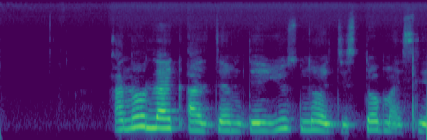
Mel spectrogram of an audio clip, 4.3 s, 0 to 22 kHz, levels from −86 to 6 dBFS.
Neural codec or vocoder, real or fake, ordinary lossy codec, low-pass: vocoder, 48 kHz, 128 mel bands, Vocos; fake; none; none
